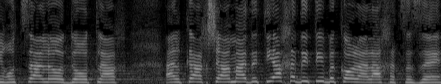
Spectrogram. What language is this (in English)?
Hebrew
